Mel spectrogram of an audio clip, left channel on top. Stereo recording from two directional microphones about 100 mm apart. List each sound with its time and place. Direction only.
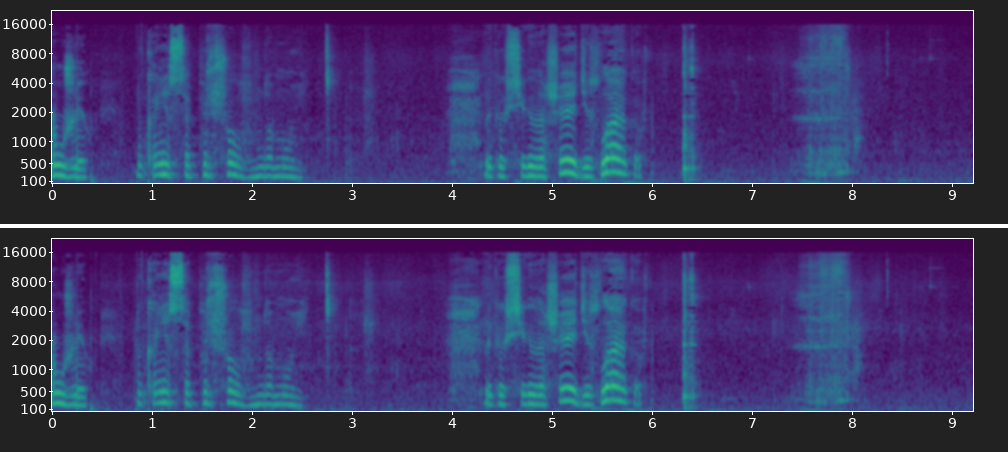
0.0 s speech: 15° right (ahead or behind)
1.0 s speech: 55° left (ahead or behind)
1.5 s speech: 5° left (ahead or behind)
2.2 s speech: 15° right (ahead or behind)
2.7 s a sound: 5° left (ahead or behind)
3.9 s a sound: 25° left (ahead or behind)
4.4 s speech: 20° left (ahead or behind)
7.7 s filing: 30° left (ahead or behind)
